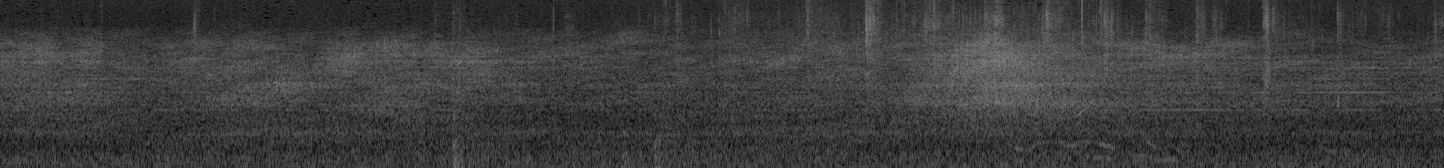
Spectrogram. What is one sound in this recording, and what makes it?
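A jet airliner's engines roar steadily as the plane approaches to land, growing louder.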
